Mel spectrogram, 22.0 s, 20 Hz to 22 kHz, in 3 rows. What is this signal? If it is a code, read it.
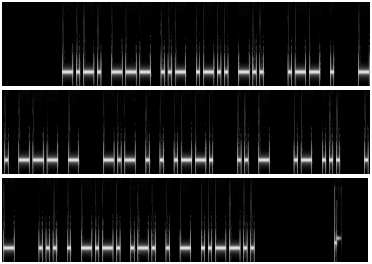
Morse code, heard as a keyed tone, about 17 wpm, 700 Hz. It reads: COULD WE NOT KEEP IT AS A SECRET?
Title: Sentences from Top 1200 Words 17wpm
